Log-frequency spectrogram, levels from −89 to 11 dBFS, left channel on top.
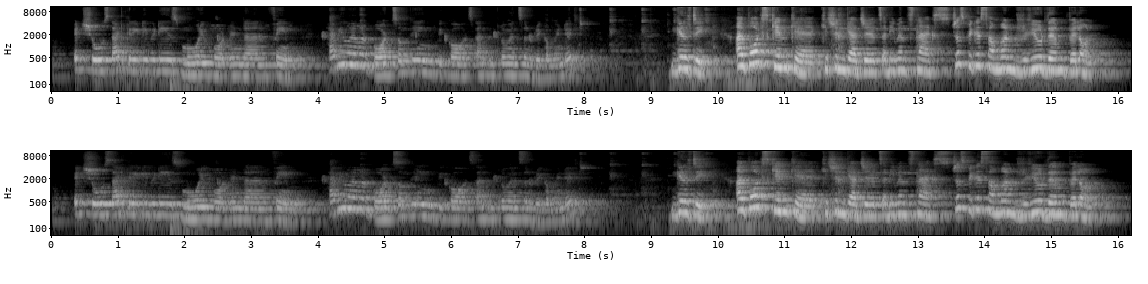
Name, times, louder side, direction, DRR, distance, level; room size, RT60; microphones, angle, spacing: voice 1, 0.3-3.7 4.2-7.9 9.2-9.3, left 3 dB, 60° left, 6 dB, 0.8 m, -30 dB
voice 2, 9.3-9.9 10.3-15.6, left 4 dB, 35° left, 9 dB, 0.3 m, -21 dB
6.2 x 4.4 x 6.2 m, 1.2 s
head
